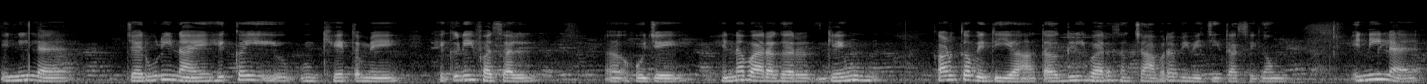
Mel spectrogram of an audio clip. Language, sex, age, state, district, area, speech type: Sindhi, female, 45-60, Uttar Pradesh, Lucknow, urban, spontaneous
